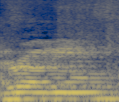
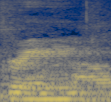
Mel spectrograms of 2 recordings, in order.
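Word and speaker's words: Groening: Trump presidency because obviously Matt grainy uh that's how you say his name it's not groaning it's grainy Matt grainy he's the time Trav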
